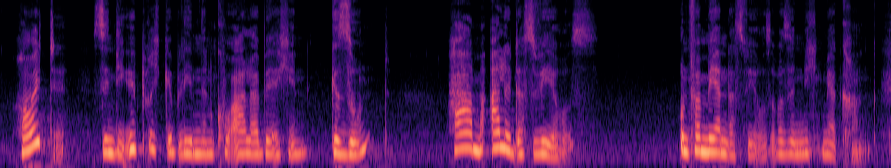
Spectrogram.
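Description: Somewhat breathy and dark, mellow in tone, a woman with fairly high pitch and ordinary pitch variation speaks at a moderate pace with long, frequent pauses. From northern Germany. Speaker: virologist. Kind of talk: interview.

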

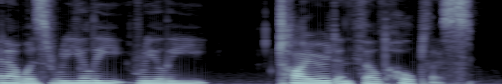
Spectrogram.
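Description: A woman at a fairly slow pace, on a very clean recording with a silent background and a dry, close sound with no echo. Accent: Persian. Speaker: psychic medium. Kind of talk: casual interview about her work.

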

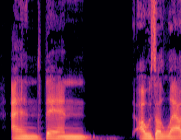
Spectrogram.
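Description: Her pitch is very deep and low. This woman is heard on a very clean recording with a silent background. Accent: Australian. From Australia. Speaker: wellness expert, author and actor. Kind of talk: casual chat. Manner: animated.

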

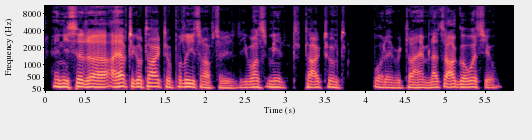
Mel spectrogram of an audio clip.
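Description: Somewhat breathy speech runs at a very fast pace with ordinary pitch variation, in a very clean recording with a silent background and a dry, close sound with no echo. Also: man, medium pitch for a man. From Saskatchewan, Canada. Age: 80s. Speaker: former priest and chaplain who helps gang members leave gangs. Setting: studio.

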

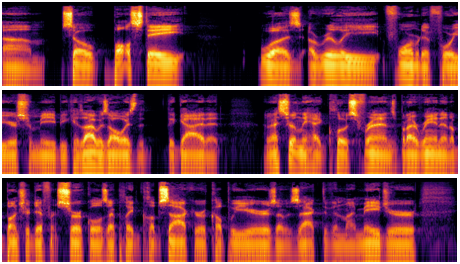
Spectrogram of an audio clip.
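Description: On a very clean recording with a silent background and a dry, close sound with no echo, a man with a very deep, low pitch speaks in an American accent at a moderate pace with fairly even intonation. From Indianapolis, Indiana. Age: 30s. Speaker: nonprofit leader. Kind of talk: interview.

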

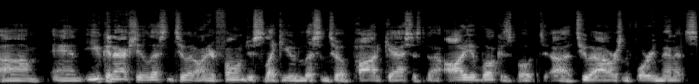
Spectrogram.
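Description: A man with an Ontario accent, fairly low in pitch, at a fairly quick pace. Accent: Canadian (Ontario). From Ontario, Canada (Bobcaygeon). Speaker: farm succession author and consultant. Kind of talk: casual interview. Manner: halting, many fillers.

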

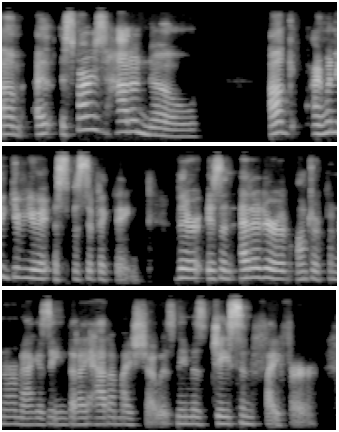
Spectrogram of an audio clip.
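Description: In a very clean recording with a silent background, a woman talks fairly quickly at a medium pitch. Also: lively intonation. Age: 50s. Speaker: entrepreneur, author and podcast host. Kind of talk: interview. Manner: talkative.

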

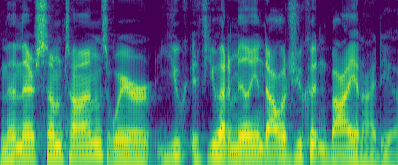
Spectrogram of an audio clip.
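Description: A man's fairly high, bright, sharp voice with a Southern US accent, at a fairly quick pace with ordinary pitch variation, on a very clean recording with a silent background. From South Carolina. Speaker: country singer. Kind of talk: casual chat. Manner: animated.

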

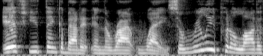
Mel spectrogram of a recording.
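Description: This is a woman with an American accent. Her pitch varies in an ordinary way. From Texas. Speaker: podcast host, real estate virtual assistant. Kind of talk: solo podcast monologue, advice talk. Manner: casual, with frequent fillers.

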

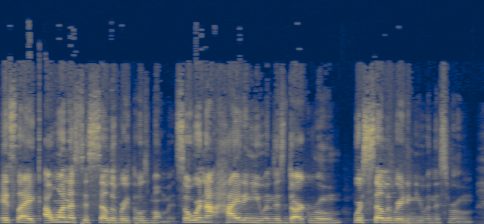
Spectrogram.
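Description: With an ordinary speaking voice, a woman talks at a fairly quick pace with hardly any pauses, a medium pitch and fairly even intonation. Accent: American. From New York, Queens. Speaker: fitness studio founder. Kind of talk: interview.

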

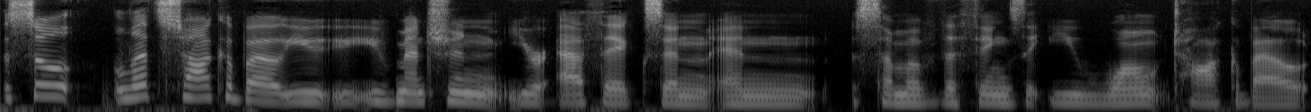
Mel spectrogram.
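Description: A woman with an unremarkable speaking voice and a fairly low pitch talks at a fairly slow pace with hardly any pauses, lively intonation and very even loudness, in a dry, close sound with no echo. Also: very clean recording, silent background. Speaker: radio host. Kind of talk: interview. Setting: studio.

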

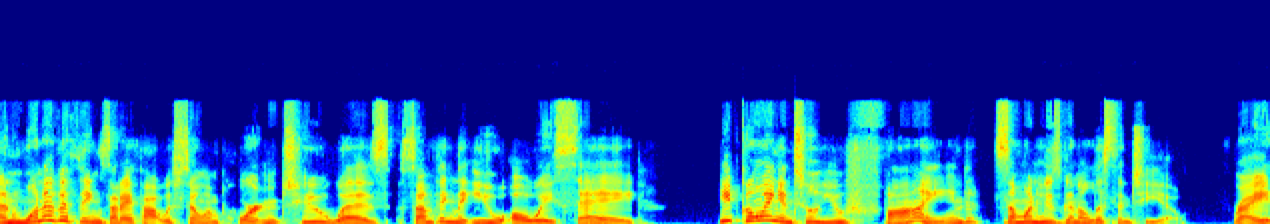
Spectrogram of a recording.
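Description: The speech moves at a moderate pace with lively intonation. The background is quiet. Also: woman. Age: 50s. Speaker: podcast host, leadership coach. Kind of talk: interview. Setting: video call. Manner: animated.

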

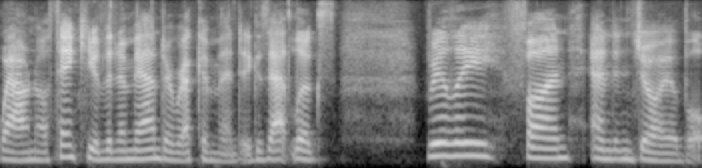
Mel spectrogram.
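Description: A woman with an American accent has a plain, everyday voice, fairly low in pitch, with lively intonation at a moderate pace. The recording is very clean, with a silent background. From US rural West. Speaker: legal journalist. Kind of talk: casual chat.

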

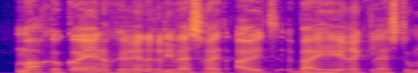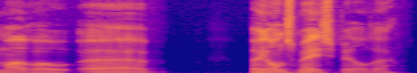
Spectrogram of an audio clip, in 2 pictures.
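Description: Fairly even intonation in an ordinary speaking voice, moderately paced, on a very clean recording with a silent background. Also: man, medium pitch for a man. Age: 30s. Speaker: artist, PSV supporter. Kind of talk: casual chat.

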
